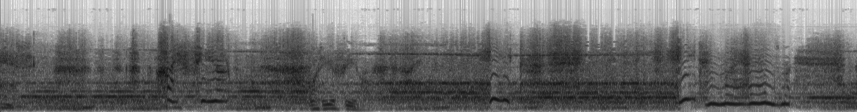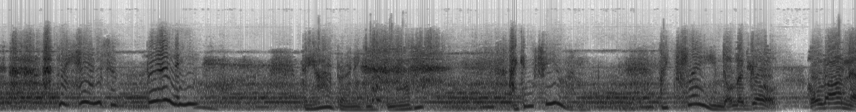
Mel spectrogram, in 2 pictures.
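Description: Music plays through an old radio's loudspeaker.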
